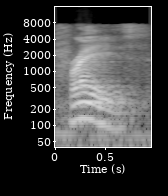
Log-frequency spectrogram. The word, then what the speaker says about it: phrase: op phrase phrase now the pH here it sounds like foot sound foot foot phrase so I'll write any bracket to you this is what it sounds like phrase phrase so you pronounce it phrase phrase all right number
